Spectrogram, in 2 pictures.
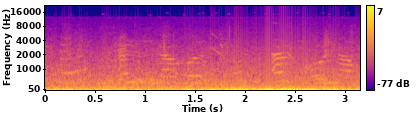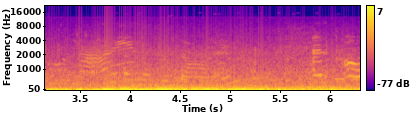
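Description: A woman talks as she walks past close by.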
